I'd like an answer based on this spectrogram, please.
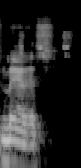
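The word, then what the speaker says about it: Mattes: Pronounced Mattis, Ken Mattis, thank you.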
